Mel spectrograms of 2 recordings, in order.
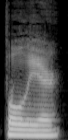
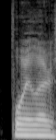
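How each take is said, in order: First: It is said as three syllables, foh-lee-ar. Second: It is said as two syllables, foy-ler. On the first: "some people pronounce it foliar" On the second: "some people pronounce it foiler"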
